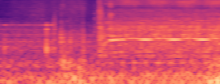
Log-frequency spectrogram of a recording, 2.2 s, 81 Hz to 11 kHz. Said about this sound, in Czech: Kolečko se klopilo do polohy spodní, je přitlačené k betonu a stačí už jenom přidat plyn a dosáhnout požadované rychlosti 65 km hodině.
